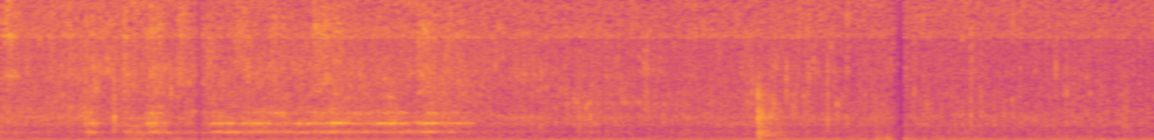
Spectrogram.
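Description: Chopped onions and green onions sizzling steadily in hot fat in a cast-iron skillet, with a wire whisk stirring and scraping the pan for the first couple of seconds.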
